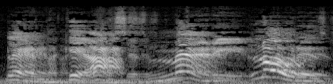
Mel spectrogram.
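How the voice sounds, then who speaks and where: An actor playing a bossy, irritable expedition leader in a theatrical, commanding way for a comic radio play. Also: male voice, a little high, wildly swooping pitch, very slow, roomy sound, far from the mic, a crowd in the background, heavily acted. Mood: bossy, irritated.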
